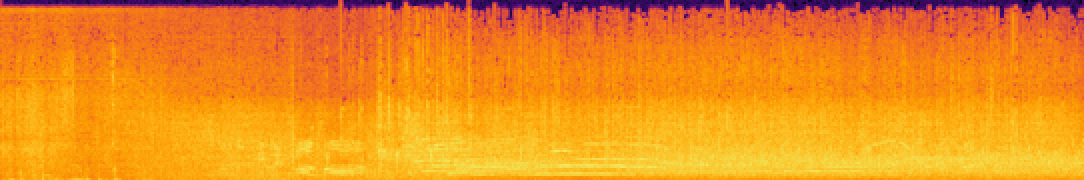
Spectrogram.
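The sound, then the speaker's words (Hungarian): Pilgrims in St. Peter's Square applaud Pope Francis after his blessing. Loud, sustained crowd applause swells and stays steady, with voices and chanting rising over it early on. “A szokásos tapssal búcsúznak az zarándokok a Szent Péter téren Ferenc pápától, megköszönve az ő szavait, az ő áldását.”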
